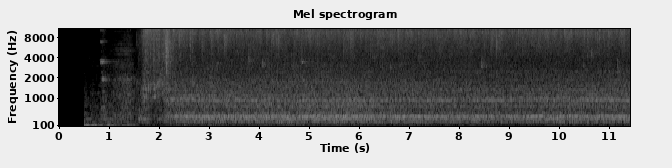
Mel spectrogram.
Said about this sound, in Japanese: じゃあ、シャワーで泡流しちゃおうか。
